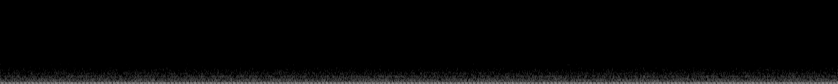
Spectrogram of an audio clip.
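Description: Steady low hum inside a car cabin, with no other sound events.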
